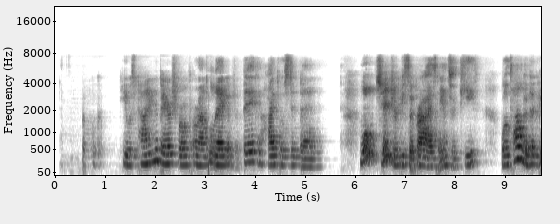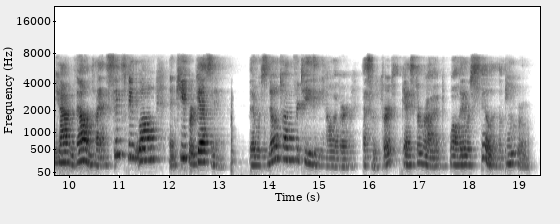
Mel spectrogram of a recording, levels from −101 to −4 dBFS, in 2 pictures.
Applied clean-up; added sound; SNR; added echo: neural mask model DeepFilterNet 3.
